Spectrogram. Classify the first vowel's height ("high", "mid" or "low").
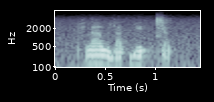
low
